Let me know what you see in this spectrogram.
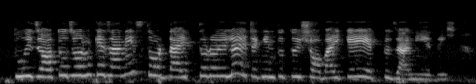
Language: Bangla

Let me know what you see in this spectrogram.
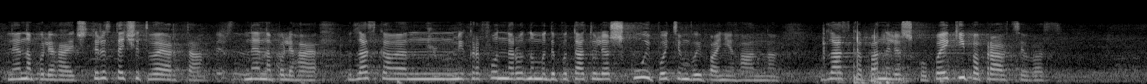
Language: Ukrainian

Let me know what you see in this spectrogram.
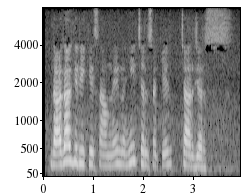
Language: Hindi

